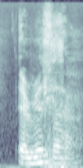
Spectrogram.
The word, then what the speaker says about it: Aretha: Also äh, Arthur Franklin, äh, nee, jetzt habe ich schon wieder falsch ausgesprochen. – Aretha? Aretha.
